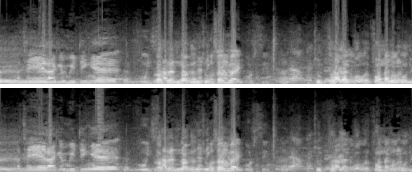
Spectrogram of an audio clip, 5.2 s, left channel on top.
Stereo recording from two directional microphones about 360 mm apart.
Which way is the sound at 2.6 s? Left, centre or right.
Centre.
